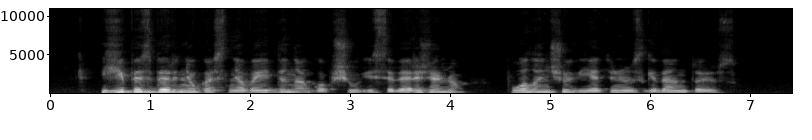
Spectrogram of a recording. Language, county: Lithuanian, Šiauliai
